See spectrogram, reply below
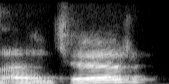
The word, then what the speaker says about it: Anchor: به اسم انکر تلفظش هم A N C H O R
